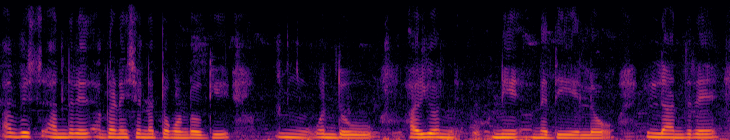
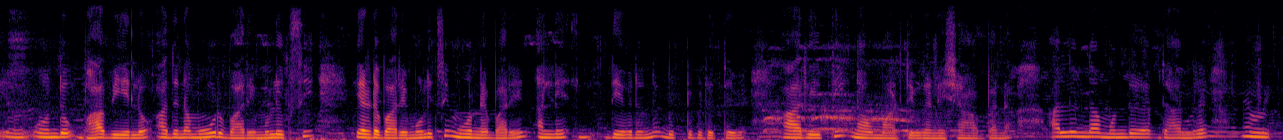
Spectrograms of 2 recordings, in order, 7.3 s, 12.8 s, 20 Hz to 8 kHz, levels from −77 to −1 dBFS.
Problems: none marked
